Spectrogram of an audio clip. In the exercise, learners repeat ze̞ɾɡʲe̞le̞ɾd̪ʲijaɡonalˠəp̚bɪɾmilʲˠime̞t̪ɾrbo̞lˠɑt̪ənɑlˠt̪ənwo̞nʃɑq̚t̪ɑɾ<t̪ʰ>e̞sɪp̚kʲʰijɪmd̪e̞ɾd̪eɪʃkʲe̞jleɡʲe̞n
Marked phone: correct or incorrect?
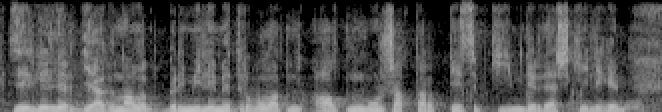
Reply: correct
